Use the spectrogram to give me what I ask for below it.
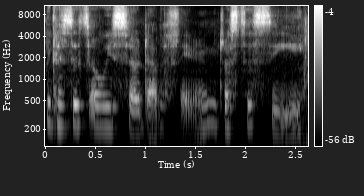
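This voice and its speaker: The speaker is a woman. Her pitch is medium. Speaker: craft tutorial maker. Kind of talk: tutorial. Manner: casual, filler-heavy.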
